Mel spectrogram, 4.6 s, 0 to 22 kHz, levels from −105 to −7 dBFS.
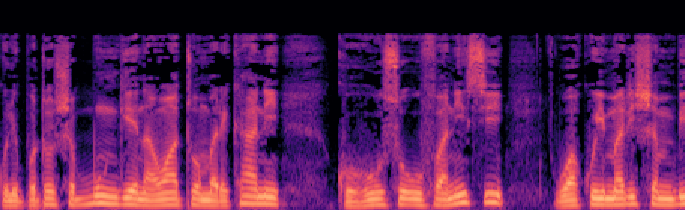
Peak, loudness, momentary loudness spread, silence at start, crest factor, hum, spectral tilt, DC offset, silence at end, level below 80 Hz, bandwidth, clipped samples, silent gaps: -12 dBFS; -29 LUFS; 6 LU; 0 s; 16 dB; none; -5.5 dB/octave; under 0.1%; 0 s; -60 dBFS; 11.5 kHz; under 0.1%; none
